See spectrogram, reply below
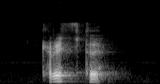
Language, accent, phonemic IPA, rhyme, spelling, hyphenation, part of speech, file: German, Austria, /ˈkʁɛftə/, -ɛftə, Kräfte, Kräf‧te, noun, De-at-Kräfte.ogg
- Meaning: nominative/accusative/genitive plural of Kraft (“forces”)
